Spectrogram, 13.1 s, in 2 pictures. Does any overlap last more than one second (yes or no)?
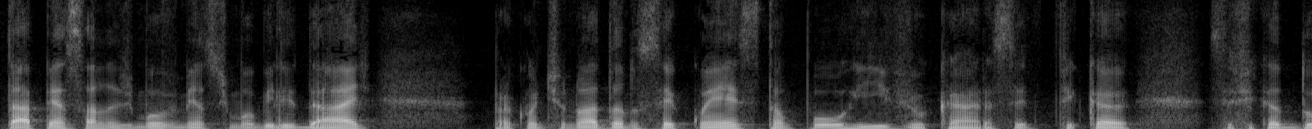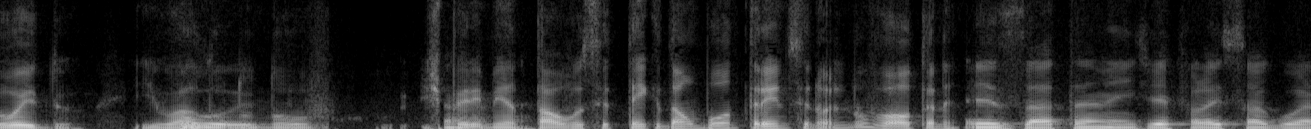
no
